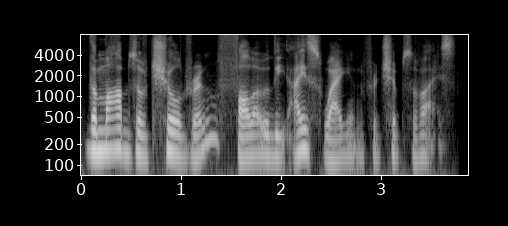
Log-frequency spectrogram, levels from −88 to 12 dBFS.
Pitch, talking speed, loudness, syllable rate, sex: 145 Hz, 185 wpm, -19 LUFS, 4.6 syllables/s, male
